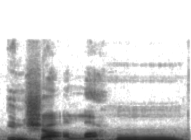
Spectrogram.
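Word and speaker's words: insya Allah: s-y-a they pronounce it they pronounce the s y the way we pronounce s h so they can write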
